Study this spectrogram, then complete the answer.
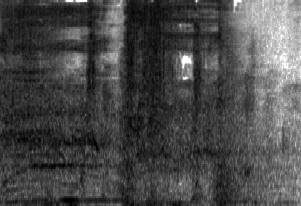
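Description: Electric energy crackles and buzzes loudly.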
